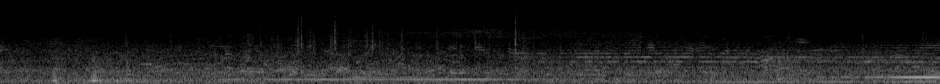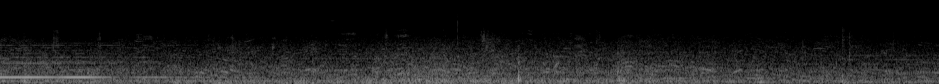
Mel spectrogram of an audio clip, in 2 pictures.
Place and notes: Piazza del Duomo -Milano - Solstizio d'estate, festa della musica
Persone in piazza, musiche provenienti da più direzioni, spazio ampio
Milano, Italy, 21 June 2015, ~22:00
